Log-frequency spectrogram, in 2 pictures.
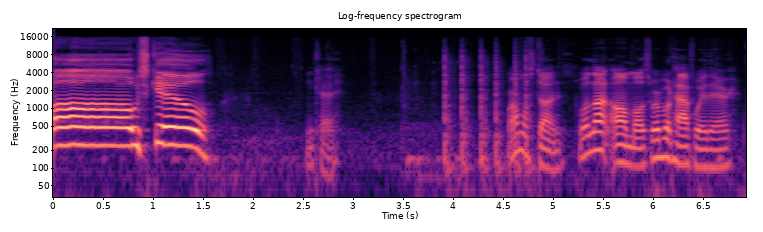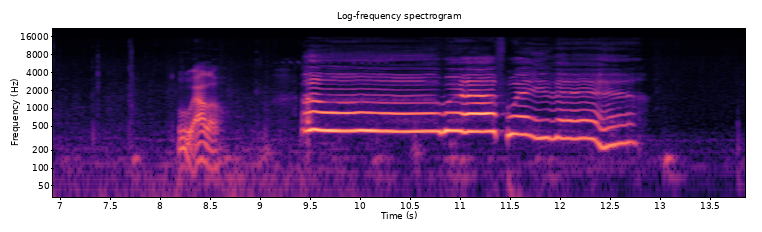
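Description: A young man talks with animation into a headset microphone, close and clear, at times singing out long drawn notes.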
